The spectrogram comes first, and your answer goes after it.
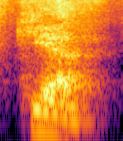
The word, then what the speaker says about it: Kiev: Yeah, that's how you pronounce the name of that city, Kiev.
